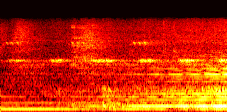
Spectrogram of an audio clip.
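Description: Live band music between verses: a held low bass note that moves up to a higher note about a second in, with short high notes repeating faintly above it.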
